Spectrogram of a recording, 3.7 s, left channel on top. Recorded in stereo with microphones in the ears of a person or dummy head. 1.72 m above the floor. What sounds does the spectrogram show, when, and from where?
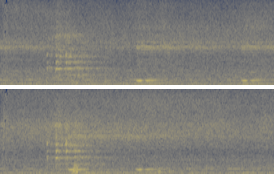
0.6 s dishes clattering: 10° right (ahead or behind), 7 m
